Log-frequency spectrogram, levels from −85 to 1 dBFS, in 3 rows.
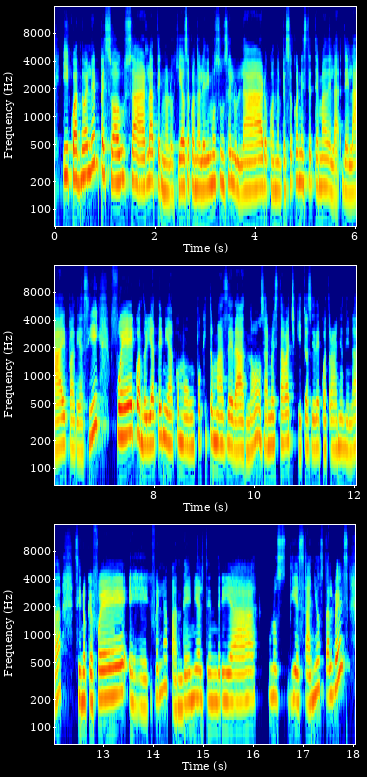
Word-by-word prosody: Y 235 -1 +2
cuando 220 0 +5
él 245 +4 +4
empezó 245 -10 +1
a 195 - +6
usar 200 -4 +2
la 205 0 +2
tecnología, 165 -1 -1
o - - +2
sea, 185 0 -4
cuando 175 -2 0
le 165 0 +1
dimos 195 +3 0
un 190 -2 -1
celular 170 -2 +2
o 175 - -2
cuando 165 -2 -4
empezó 165 +4 -7
con 205 +1 -1
este 195 0 -5
tema 180 -1 -2
de 170 - -2
la 140 -2 -3
del 160 -4 -3 0.3
iPad 170 -2 -3
y 155 - -3
así, 220 - -1 0.2
fue 230 +1 +6
cuando 215 -7 +3
ya 185 +1 +2
tenía 205 -4 0
como 190 -3 -2
un 175 +1 -4
poquito 205 +1 -6
más 185 -1 0
de 185 - +1
edad, 160 -1 +2
¿no? 170 +8 -3
O 210 - -2
sea, 175 -3 -4
no 180 +1 0
estaba 190 +2 -1
chiquito, 185 -3 -7
así 170 0 -5
de 170 0 -3
4 165 -1 -5
años 170 +1 -4
ni 160 -2 -6
nada, 180 +10 -3 0.2
sino 195 -3 0
que 195 -1 +1
fue, 215 +4 +4
eh, 175 -3 -6
fue 215 +1 -8
en 235 - -5
la 275 +1 -4
pandemia. 190 -1 -2
Él 200 -1 -6
tendría 195 +1 -1 0.2
unos 210 -2 -8
10 195 0 -3
años, 220 +8 -1
tal 215 +1 -1
vez. 445 - +1
190 Hz, 215 wpm, -23 LUFS, 175-210 Hz, 0.3 s, a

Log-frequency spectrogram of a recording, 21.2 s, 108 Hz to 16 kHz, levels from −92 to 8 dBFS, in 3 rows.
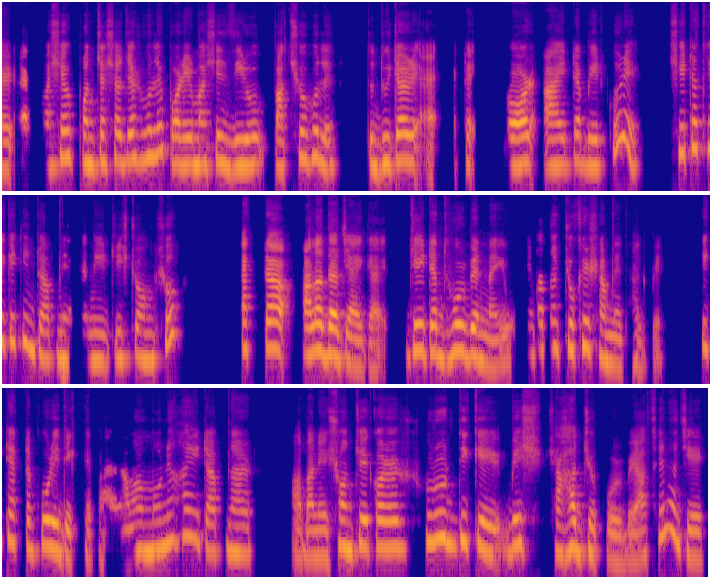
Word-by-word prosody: এই 195 - -1 0.2
এক - - -8
মাসেও 215 +5 0
৫০,০০০ 235 +2 +1
হলে 270 +3 +2
পরের 225 -1 +2
মাসে 220 +2 -2
০, 215 +1 +2 0.2
৫০০ 205 +3 -2 0.2
হলে 225 -7 +1 0.4
তো 215 - -5
২ 230 - +3
টার 245 0 +6
অ্যা 380 - -4 0.2
একটা - - -7 0.4
গর 220 +1 +8 0.3
আয়টা 215 +2 -2
বের 210 0 0
করে 425 +6 +1 0.5
সেটা 300 +3 0
থেকে 330 0 0
কিন্তু 270 -5 +1
আপনি 215 0 -5
একটা 210 - -19
নির্দিষ্ট 215 +2 -6
অংশ, 210 +1 -4 0.8
একটা 275 +1 +3 0.3
আলাদা 245 -1 +8
জায়গায় 175 -2 -2 0.3
যে 260 - +3
এটা 255 +1 +3
ধরবেন 240 -3 +4
না, - - -3
ও - - -6 0.3
আপনার 280 +1 -6
চোখের 275 +1 +1
সামনে 195 -4 -2
থাকবে। 190 -4 -13 0.5
এটা 280 +2 -6
একটা 240 -4 -5
করে 245 -2 +7
দেখতে 180 - -6
পারেন। - - -11
আমার 220 +3 -4
মনে 245 +3 +1
হয় 320 0 -3
এটা 235 -4 -3
আপনার 215 -2 -3 0.5
আ - - -6
মানে 185 0 -2 0.2
সঞ্চয় 245 +1 +3
করার 240 0 +3 0.2
শুরুর 285 +1 +3
দিকে 270 -4 +3 0.3
বেশ 250 0 +2 0.3
সাহায্য 215 +1 0 0.2
করবে। 165 -1 -5
আছে 190 - -10
না 355 - +1
যে, 185 - -1
235 Hz, 170 wpm, -23 LUFS, 215-265 Hz, 0.8 s, গর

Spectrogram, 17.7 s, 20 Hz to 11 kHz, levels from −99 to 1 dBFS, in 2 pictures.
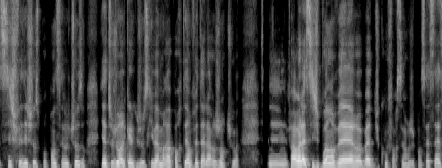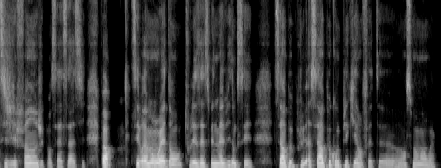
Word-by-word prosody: si 245 0 -5
je 220 - -4
fais 235 - -4
des 210 -1 0
choses 220 0 -6
pour 190 -5 -16
penser 200 +1 -5
à - - -2
autre 200 0 -4
chose, 250 -4 -2 0.3
il - - +2
y - - +7
a 200 - +5
toujours 230 +3 +2
un 210 - +2
quelque 200 -2 -1
chose 215 +1 -6
qui 215 -1 -9
va 190 -1 +2
me 190 - +1
rapporter, 195 +5 -2
en 200 - 0
fait, 210 +1 -5
à 185 - -1
l'argent, 175 +2 -4
tu 175 -1 -20
vois? 170 - -11 0.6
C'est 175 -2 -5
enfin, 180 -1 +4
voilà, 185 -4 +10
si 165 +5 -3
je 190 0 -5
bois 205 +1 +4
un 200 -1 +5
verre, 210 0 +6
heu, 185 -1 +2
bah, 170 -1 +3
du 165 0 -17
coup, 195 - -10
forcément, 185 0 -12
je 175 - -11
vais 165 - -12
penser 160 +3 -12
à - - -6
ça. 225 +5 -3
Si 200 -2 -6
j'ai 175 +1 -7
faim, 205 +3 0
je 185 - -7
vais - - -15
penser 170 - -14
à - - -8
ça, 115 -9 -7
si - - -15 0.3
enfin, - - +6 0.4
c'est, 200 - 0
vraiment, 205 +5 +4
ouais, 195 -3 +6
dans 170 -1 -3
tous 205 - -15
les 220 -3 +1
aspects 200 0 -2
de 205 - +3
ma 200 0 +3
vie 240 +4 -6
donc 210 -4 -2
c'est 170 -4 -8 0.4
c'est 210 - +1
un 195 - +6
peu 225 +2 -4
plus 225 +4 -6
ah, - - -3
c'est 205 - -1
un 200 +1 +6
peu 220 +5 -3
compliqué, 235 -2 -4
en 185 -3 -5
fait, 180 0 -14
heu, 85 0 -10
en 175 - -10
ce 175 +2 -7
moment, 170 -2 -5
ouais. 150 0 -11
195 Hz, 280 wpm, -24 LUFS, 175-210 Hz, 0.6 s, voilà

